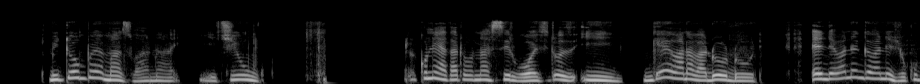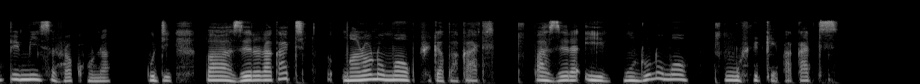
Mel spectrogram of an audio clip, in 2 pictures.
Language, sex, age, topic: Ndau, female, 25-35, health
